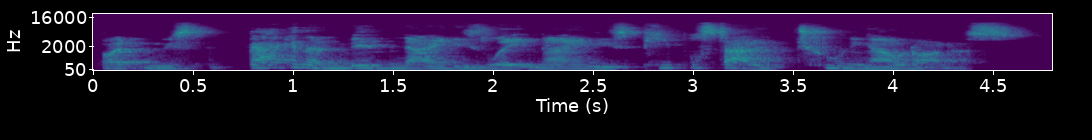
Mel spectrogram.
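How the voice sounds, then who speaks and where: A middle-aged man with a clear Boston accent tells stories animatedly, often breaking into a chuckle. His voice sits at an ordinary pitch. It carries a noticeable room echo. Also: normal speed. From Boston, USA. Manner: animated, chuckles through anecdotes. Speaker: podcast guest. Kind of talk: casual interview storytelling. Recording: roomy echo.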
